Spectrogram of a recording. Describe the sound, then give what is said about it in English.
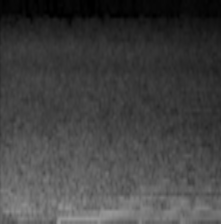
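Gentle waves lap at a sandy shore as a steady, faint wash of noise with no clear breaks. “And now observe the peaceful waves gently lapping at the shore, washing gently onto the sand before receding back.”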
